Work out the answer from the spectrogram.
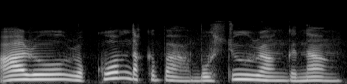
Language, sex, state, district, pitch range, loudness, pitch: Garo, female, Meghalaya, West Garo Hills, 175-230 Hz, -17 LUFS, 195 Hz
